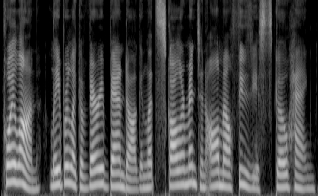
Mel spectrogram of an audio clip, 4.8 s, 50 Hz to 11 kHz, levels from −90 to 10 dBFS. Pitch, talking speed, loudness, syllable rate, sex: 220 Hz, 190 wpm, -18 LUFS, 4.9 syllables/s, female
